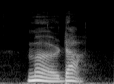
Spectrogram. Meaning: to murder, (not specifically, but through being a form of murder – see also lönnmörda) to assassinate
- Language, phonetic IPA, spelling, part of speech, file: Swedish, [²mœ̞ːɖa], mörda, verb, Sv-mörda.ogg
